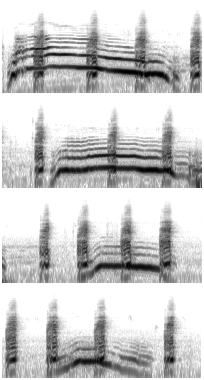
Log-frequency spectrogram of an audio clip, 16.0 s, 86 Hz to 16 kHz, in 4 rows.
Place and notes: While a hen mallard guards her ducklings in the middle of my pond 2 cats argue. They might have been responsible for the losses to the brood over this week.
